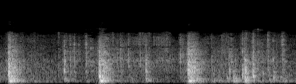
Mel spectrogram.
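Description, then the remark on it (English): A gun butt strikes a wooden keg: three heavy, hollow thuds about a second apart, with lighter knocks and scraping between them, and no one talking. “I'll use the butt of my gun.”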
